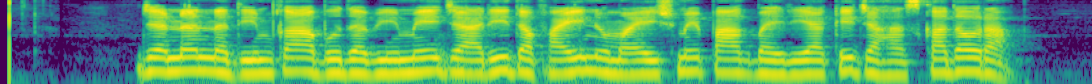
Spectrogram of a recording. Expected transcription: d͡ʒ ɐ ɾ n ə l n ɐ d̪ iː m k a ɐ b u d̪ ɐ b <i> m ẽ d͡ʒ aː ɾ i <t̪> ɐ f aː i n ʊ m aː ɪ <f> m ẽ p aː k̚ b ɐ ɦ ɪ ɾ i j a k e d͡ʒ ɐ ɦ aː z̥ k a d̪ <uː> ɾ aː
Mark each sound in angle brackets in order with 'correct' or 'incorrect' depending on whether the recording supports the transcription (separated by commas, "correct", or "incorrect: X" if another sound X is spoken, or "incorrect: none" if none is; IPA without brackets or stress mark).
correct, incorrect: d̪, incorrect: ʃ, incorrect: ɔː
